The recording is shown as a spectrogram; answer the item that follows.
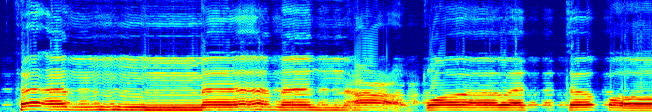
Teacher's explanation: نون ساکن کے بعد حمزہ اظہار حلقی ہوگا، گنہ نہیں کریں گے · فاما میم مشدد پر غنہ ہوگا، الف مدہ بھی ہے، ایک الف کی مقدار کے برابر کھینچ کر پڑھیں گے.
